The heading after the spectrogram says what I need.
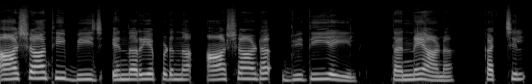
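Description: Nothing in this short speech recording stands out as a technical fault, so there's nothing to flag along the way.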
